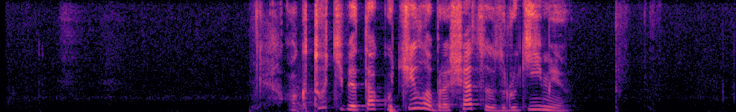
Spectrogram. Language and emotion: Russian, angry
